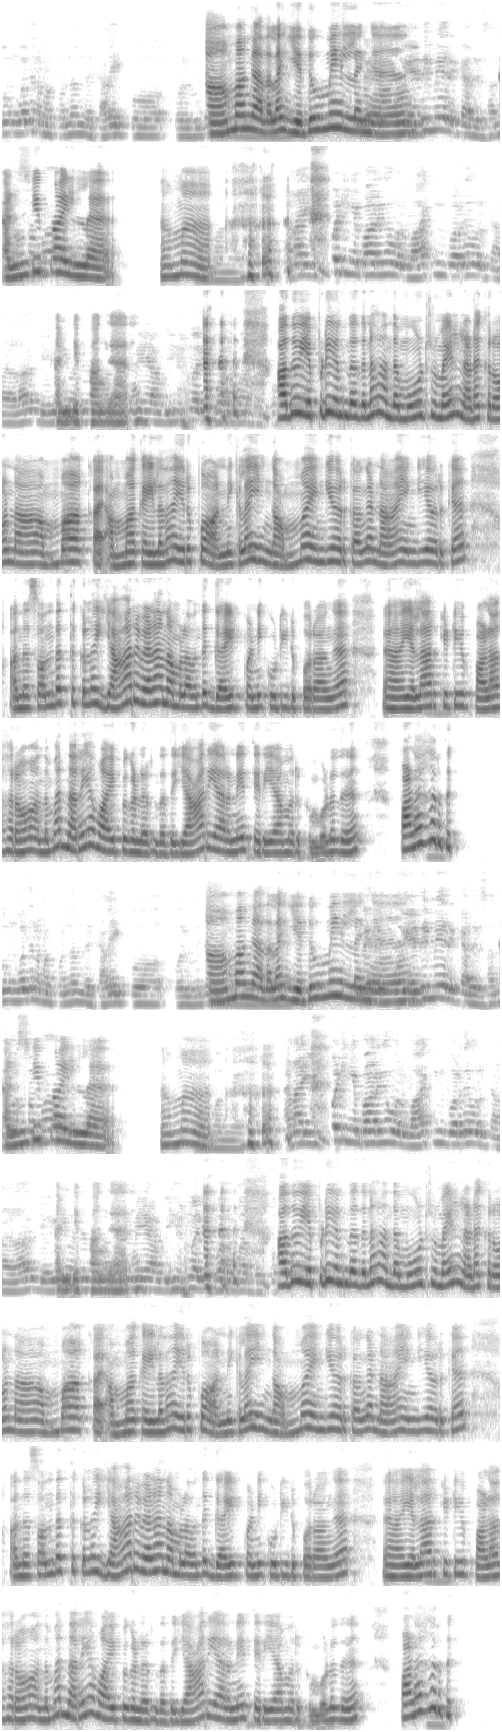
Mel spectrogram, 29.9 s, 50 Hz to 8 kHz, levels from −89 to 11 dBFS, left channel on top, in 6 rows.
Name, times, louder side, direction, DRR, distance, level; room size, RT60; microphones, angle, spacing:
voice 1, 0.0-2.9 3.5-6.0 6.9-7.4 7.8-12.7 24.1-24.4 27.3-27.9 29.1-29.3, right 2 dB, 40° right, 4.1 m, -48 dB
voice 2, 2.0-4.1 5.0-6.1 6.6-7.7 8.1-8.2 10.5-11.4 12.0-12.1 12.4-29.4, left 4 dB, 40° left, 0.5 m, -33 dB
11.5 x 4.3 x 2.9 m
head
